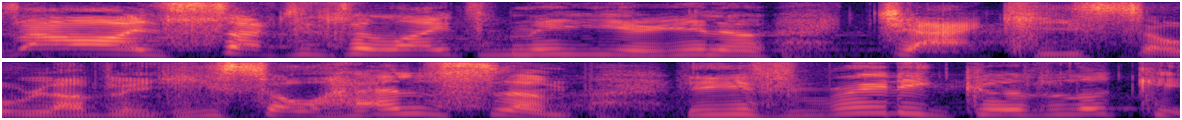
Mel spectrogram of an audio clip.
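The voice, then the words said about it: Poor imitation American accent. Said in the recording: “a really bad impression of somebody who's American”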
